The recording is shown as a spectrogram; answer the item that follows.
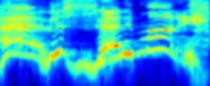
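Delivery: over-the-top, oversold, very high voice. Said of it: "he just sounded so".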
